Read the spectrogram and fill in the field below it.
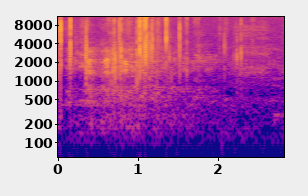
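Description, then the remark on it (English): A plastic Canadian $5 banknote is crumpled, giving a dense run of irregular crinkling crackles that continue steadily for a few seconds at moderate loudness. “The other is wrinkled and crumpled. That I've been trying to crumple it all night.”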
